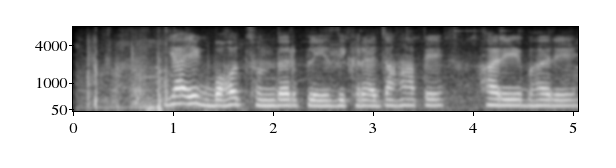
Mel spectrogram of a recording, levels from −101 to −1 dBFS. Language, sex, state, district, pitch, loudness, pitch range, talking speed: Hindi, female, Maharashtra, Mumbai Suburban, 210 Hz, -15 LUFS, 200-215 Hz, 140 wpm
